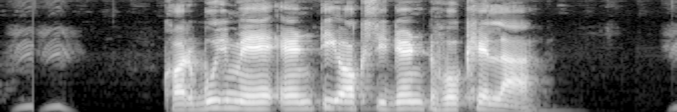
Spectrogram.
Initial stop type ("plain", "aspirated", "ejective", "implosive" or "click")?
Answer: aspirated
